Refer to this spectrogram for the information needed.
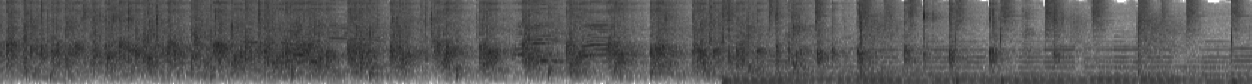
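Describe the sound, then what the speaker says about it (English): An audience applauds a Father's Day speaker, Andrew Guy. The clapping is loud and dense and continues throughout, with a host's voice over it and a steady low musical tone entering partway through. "Mr. Andrew Guy, give him a round of applause"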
